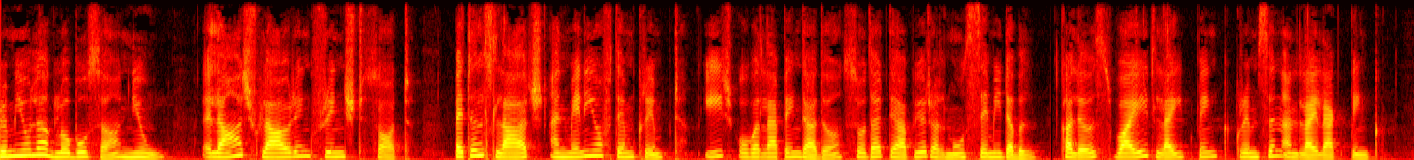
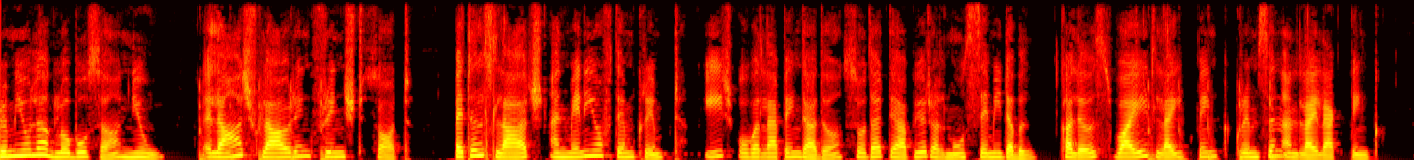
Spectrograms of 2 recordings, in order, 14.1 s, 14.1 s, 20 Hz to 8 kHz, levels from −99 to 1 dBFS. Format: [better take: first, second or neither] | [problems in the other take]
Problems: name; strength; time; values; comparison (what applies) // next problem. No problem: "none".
first | noise reduction (classical method spectral subtraction)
